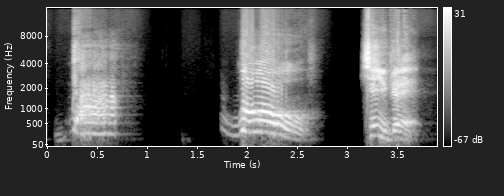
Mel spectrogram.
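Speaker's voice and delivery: high, loud barked command; shouting at a child during a beating; furious yell. Retold or imitated. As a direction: roar at the child to go.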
